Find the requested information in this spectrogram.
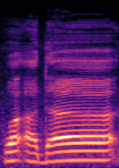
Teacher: اس کو لمبا کریں گے 4 سے 5 الف کے برابر ، دال الف مد زبر دا، حمزہ دو پیش ان، ٹھیک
